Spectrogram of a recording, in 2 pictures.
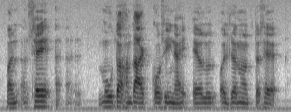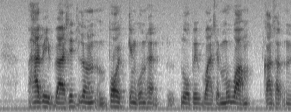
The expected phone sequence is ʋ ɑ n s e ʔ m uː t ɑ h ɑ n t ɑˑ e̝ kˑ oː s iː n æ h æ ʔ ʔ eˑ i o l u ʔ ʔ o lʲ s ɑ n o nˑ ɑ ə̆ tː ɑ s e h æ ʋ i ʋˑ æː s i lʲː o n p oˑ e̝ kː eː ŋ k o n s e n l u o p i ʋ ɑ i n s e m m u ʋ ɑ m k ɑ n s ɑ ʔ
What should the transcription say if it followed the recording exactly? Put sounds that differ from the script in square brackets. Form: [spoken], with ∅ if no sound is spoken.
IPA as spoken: ʋ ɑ n s e ʔ m uː t ɑ h ɑ n t ɑˑ e̝ kˑ oː s iː n æ h [i] ʔ ʔ eˑ i o [lː] u ʔ ʔ o lʲ s ɑ n o nˑ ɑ ə̆ tː ɑ s e h æ ʋ i ʋˑ æː s i lʲː o n p oˑ e̝ kː eː ŋ k [u] n s e n l u o p i ʋ ɑ i n s e m m u ʋ ɑ m k ɑ n s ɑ ʔ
